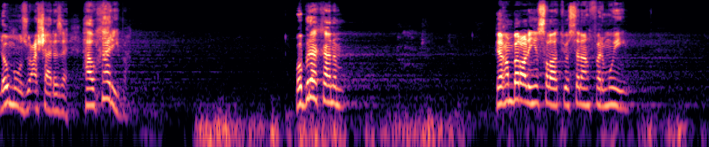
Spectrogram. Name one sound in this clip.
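A man preaches forcefully into microphones in an echoing hall.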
